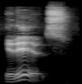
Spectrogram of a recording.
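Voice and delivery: ordinary delivery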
